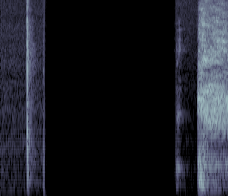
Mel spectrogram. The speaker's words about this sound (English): Well, that's a good way of starting. I press record and you cough well, down the microphone. Still got that cough, haven't I?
